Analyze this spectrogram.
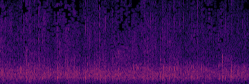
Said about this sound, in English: Well, how about another round of applause for Corey and Clay and our choir and orchestra?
